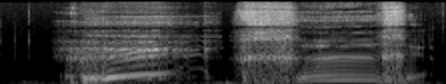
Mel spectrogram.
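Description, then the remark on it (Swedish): A voice imitates a woman struggling to breathe during an allergic reaction to hazelnut: strained, moaning gasps with sharp, breathy inhalations, two or three labored pulls of air in close succession, loud. “Nej, då är det min flickvän som inte kan andas.”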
